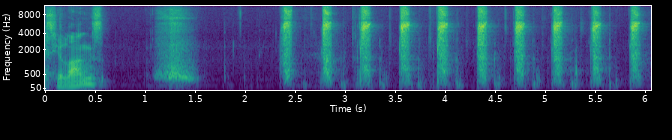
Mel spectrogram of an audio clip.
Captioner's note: breathing in and out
